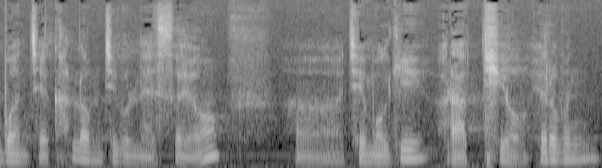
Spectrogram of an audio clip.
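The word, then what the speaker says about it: ratio: 책 제목이 라티오, R-A-T-I-O인데 이게 라틴어예요. 영어로 레이시오. 근데 이 라티오, 이 영어 단어도 스펠링이 똑같아요.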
